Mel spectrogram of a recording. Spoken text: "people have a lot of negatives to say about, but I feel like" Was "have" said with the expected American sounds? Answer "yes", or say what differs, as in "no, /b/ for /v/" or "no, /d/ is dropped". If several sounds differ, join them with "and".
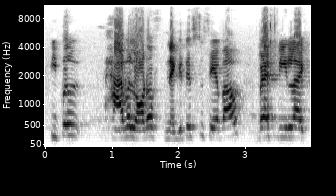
yes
